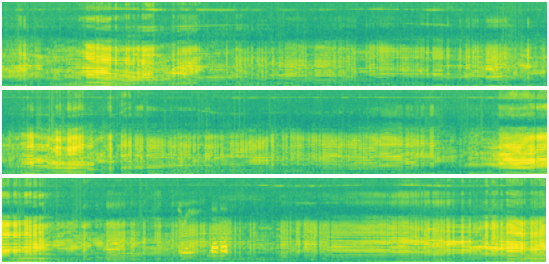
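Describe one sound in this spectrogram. A small model plane engine buzzes overhead, its pitch rising and falling as it swoops past.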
